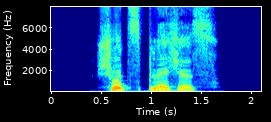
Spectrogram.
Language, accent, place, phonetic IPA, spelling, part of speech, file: German, Germany, Berlin, [ˈʃʊt͡sˌblɛçəs], Schutzbleches, noun, De-Schutzbleches.ogg
- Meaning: genitive singular of Schutzblech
